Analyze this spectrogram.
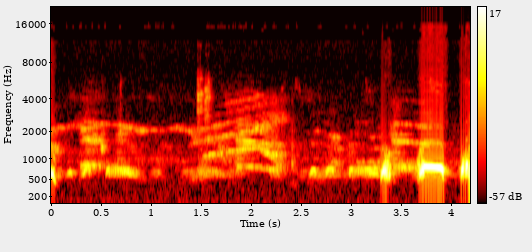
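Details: Soft low murmuring coos from a spotted dove, given to stimulate other doves with urging and calling coos, build toward louder abrupt hollow notes near the end. The background is quiet.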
